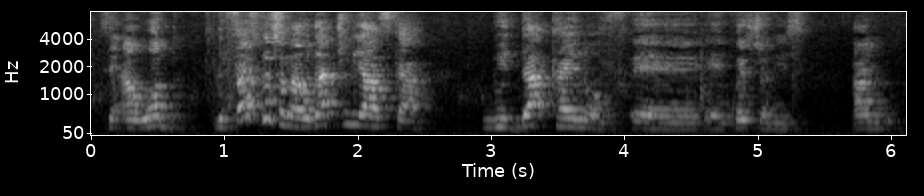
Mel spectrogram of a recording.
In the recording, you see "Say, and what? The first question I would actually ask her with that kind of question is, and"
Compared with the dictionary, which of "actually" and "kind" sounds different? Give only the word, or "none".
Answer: actually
